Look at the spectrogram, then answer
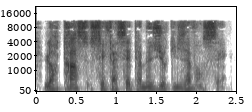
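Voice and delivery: ordinary delivery, nothing marked

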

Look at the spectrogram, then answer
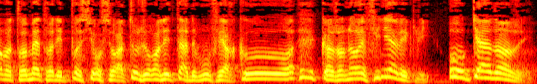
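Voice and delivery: high, loud, self-satisfied lecturer voice; pompous wizard boasting to the hall; vain showman professor. A narrator's reading. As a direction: preen before the students. Lockhart's boastful speech.

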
